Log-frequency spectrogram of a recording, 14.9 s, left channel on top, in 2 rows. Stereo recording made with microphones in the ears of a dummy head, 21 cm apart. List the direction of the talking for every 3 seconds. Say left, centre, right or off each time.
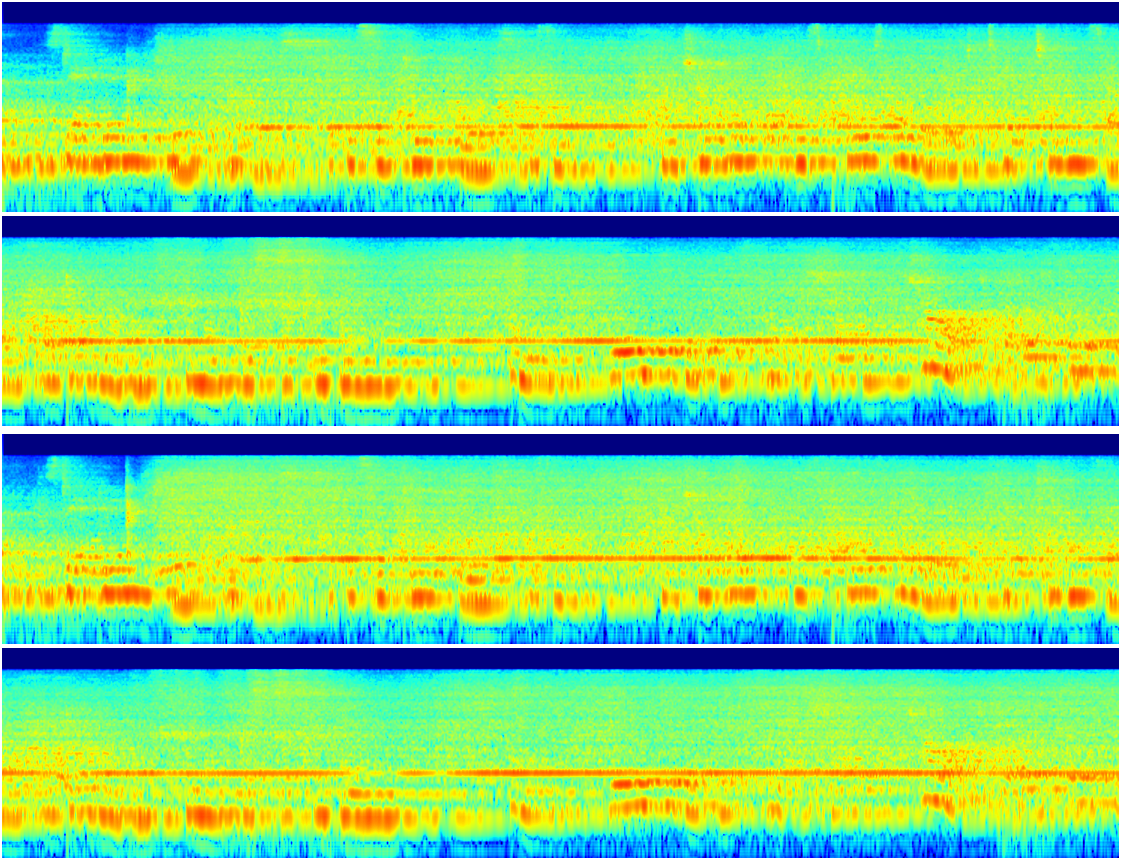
right, centre, left, centre, right.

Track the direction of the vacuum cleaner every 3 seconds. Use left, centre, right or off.
right, right, centre, centre, right.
